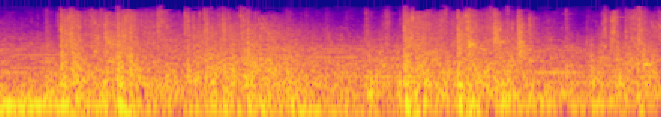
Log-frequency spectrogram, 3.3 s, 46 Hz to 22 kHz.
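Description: Rapid weapon fire in the Uncharted 4 video game, a dense burst of automatic shots running without pause, loud and somewhat distorted, no talking.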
